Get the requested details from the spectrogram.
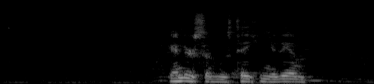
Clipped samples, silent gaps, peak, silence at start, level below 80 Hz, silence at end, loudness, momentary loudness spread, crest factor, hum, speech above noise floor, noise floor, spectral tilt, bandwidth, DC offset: under 0.1%; none; -22 dBFS; 1.7 s; -70 dBFS; 0.55 s; -38 LUFS; 7 LU; 18 dB; none; 35 dB; -72 dBFS; -6 dB/octave; 13.5 kHz; under 0.1%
